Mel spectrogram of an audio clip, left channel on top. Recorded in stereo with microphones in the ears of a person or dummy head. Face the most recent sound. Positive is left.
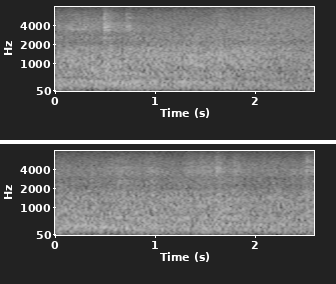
No sound to turn to.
